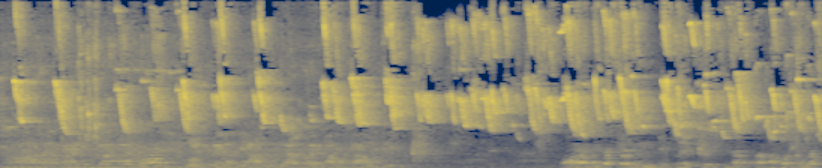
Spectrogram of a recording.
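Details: Canario da terra, or saffron finch, singing rapid high falling notes while a low steady hum runs through the first half and mid-pitched noise sounds later.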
